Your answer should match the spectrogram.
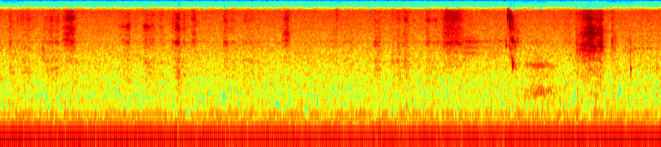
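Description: A pen scratches and scrapes softly across paper in short strokes while a cartoon character's teeth are sketched, faint and close over a steady low electrical hum, with no talking.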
